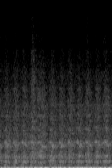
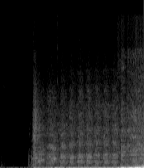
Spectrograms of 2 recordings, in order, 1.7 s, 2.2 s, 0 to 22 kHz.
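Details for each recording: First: 1996 Honda Civic EK hatchback with swapped B16 engine, manual, first start attempt in neutral: steady starter cranking with even compression pulses, never fires; no fuel pump sound heard, fuel pump not turning on. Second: 1996 Honda Civic EK hatchback with a swapped B16 engine, first start after mounting and wiring work with the fuel pump hardwired: brief silence, then the engine catches and builds quickly into a rising, even run; clean normal start.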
